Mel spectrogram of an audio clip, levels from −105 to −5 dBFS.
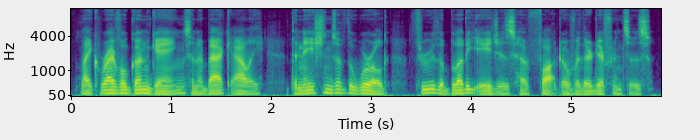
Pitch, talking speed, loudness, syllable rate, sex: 110 Hz, 225 wpm, -19 LUFS, 6.0 syllables/s, male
